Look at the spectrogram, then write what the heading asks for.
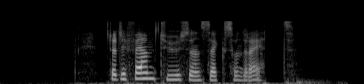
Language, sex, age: Swedish, female, 31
